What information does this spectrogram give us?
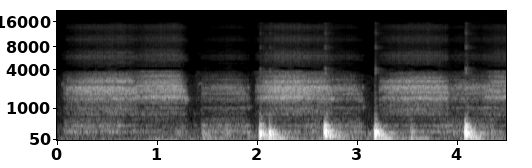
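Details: Barn owl at a nest webcam in Cabañeros National Park, Toledo/Ciudad Real, Castilla-La Mancha, Spain, during the 2020 breeding season: long rasping hisses about a second each, repeated three times, with soft thumps and knocks between them.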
